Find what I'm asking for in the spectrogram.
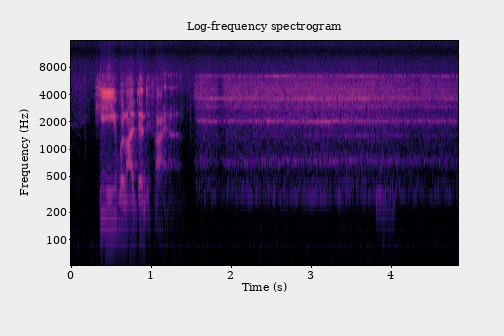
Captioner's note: phone ringing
